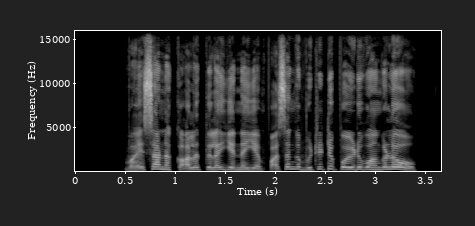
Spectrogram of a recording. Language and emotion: Tamil, fearful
